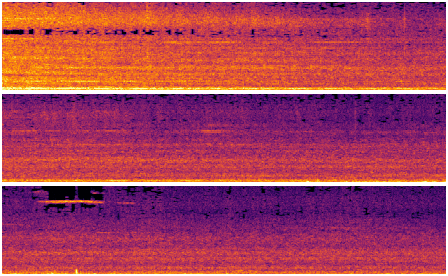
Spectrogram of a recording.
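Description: SNCB electric passenger train running past and drawing away. Its rumble and a steady hum are loudest at first and fade over the first several seconds, leaving a low rumble.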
